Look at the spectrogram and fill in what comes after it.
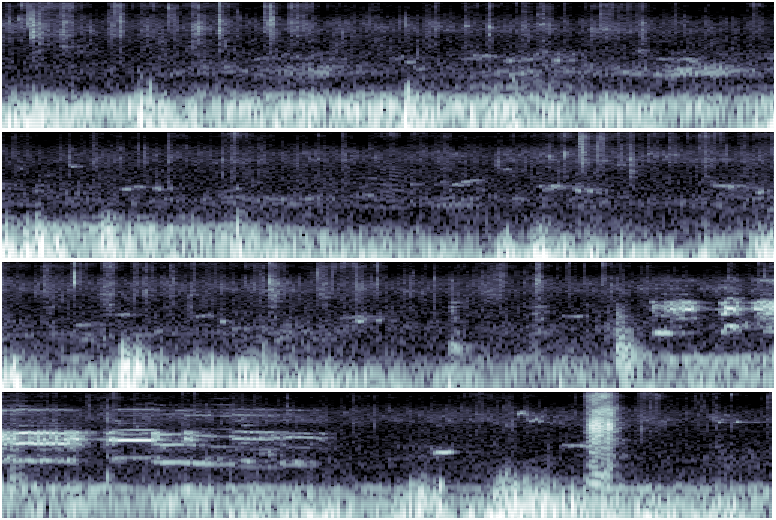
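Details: Sheep walking and grazing on a farm; one wavering, harmonic-rich bleat rises near the end, over a steady low rumble, scattered thuds and rustling movement.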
